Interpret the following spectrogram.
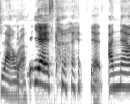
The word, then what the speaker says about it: Laura: gonna say sorry it's it's spelled Laura but it's pronounced Lara yes corre yes and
